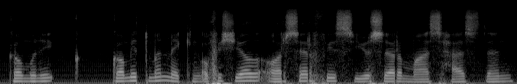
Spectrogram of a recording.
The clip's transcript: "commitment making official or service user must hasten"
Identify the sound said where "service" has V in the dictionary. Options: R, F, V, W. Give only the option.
F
